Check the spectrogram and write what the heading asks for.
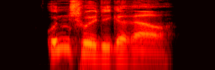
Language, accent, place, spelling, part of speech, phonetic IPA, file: German, Germany, Berlin, unschuldigerer, adjective, [ˈʊnʃʊldɪɡəʁɐ], De-unschuldigerer.ogg
- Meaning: inflection of unschuldig: 1. strong/mixed nominative masculine singular comparative degree 2. strong genitive/dative feminine singular comparative degree 3. strong genitive plural comparative degree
